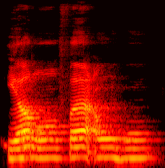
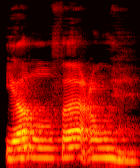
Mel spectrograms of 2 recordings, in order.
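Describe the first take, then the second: First: A faint short vowel is heard after the h. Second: The word ends cleanly on a silent final h. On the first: The speaker calls it wrong. "Tidak boleh kita bacanya yarfa'uhu" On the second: The speaker calls it right. "ini kan bacaannya seharusnya dibaca panjang nih"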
